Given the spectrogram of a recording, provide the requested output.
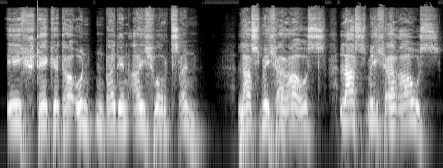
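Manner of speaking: high, loud trapped-spirit call; voice from underground. A narrator's reading. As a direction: call up urgently from under the roots. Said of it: "als ob die Stimme unten aus der Erde hervorkäme".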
